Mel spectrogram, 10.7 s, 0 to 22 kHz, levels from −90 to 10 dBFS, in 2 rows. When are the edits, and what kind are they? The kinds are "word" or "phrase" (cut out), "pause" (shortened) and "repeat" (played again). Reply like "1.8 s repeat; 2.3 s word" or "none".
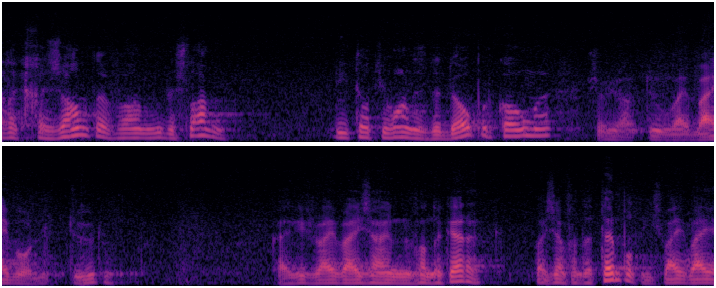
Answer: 9.1 s pause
